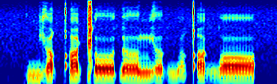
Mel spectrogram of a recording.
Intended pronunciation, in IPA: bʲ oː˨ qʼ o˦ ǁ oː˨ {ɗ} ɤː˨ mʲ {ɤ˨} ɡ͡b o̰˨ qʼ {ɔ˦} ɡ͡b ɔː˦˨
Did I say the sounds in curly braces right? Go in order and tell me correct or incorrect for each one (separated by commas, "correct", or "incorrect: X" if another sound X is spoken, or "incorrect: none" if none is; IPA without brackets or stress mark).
correct, incorrect: ɤː˨, incorrect: ɔ˨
